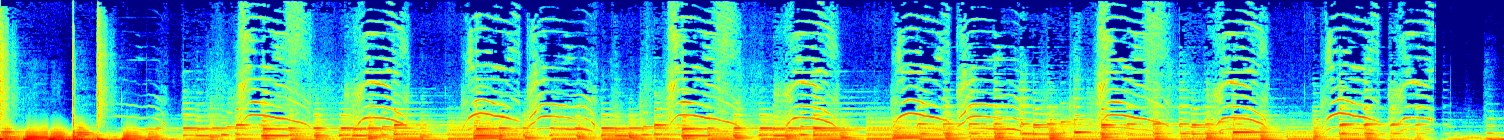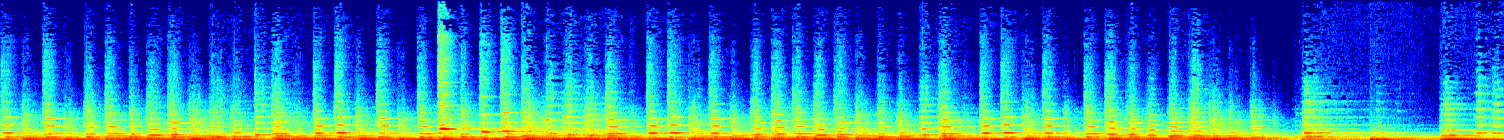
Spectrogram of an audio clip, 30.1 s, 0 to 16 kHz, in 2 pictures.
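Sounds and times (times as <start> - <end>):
background music: 0.0 - 30.0
cat meowing: 1.0 - 14.4.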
